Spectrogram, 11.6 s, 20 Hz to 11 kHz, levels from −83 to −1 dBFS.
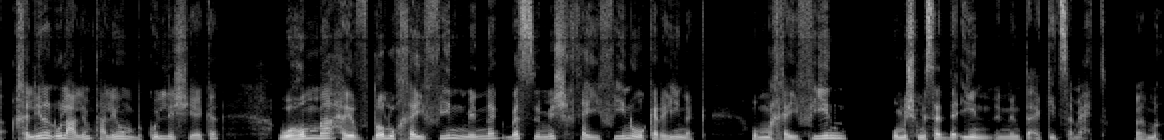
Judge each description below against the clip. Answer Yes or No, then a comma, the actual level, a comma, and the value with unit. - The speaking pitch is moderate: Yes, medium, 150 Hz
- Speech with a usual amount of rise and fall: No, wide, 5.8 semitones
